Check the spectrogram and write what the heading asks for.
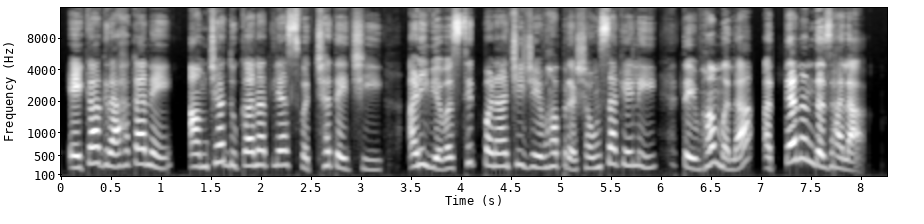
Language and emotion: Marathi, happy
